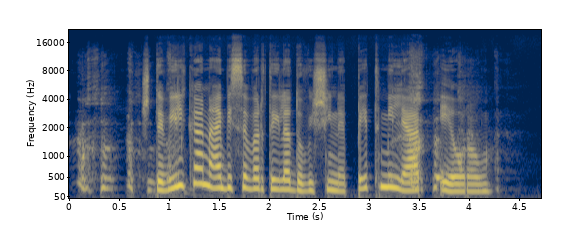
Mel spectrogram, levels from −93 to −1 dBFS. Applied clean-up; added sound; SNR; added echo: neural mask model RNNoise.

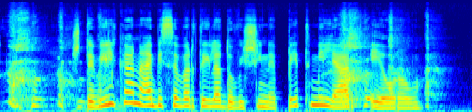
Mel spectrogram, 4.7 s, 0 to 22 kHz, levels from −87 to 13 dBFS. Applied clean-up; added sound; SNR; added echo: none; Cough; 12 dB; none.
